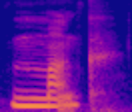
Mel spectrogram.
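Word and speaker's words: Münch: And Morton Munch. – Morton. I think it's actually Monk. – Oh, that's my bad. There's a little accent on the U.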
